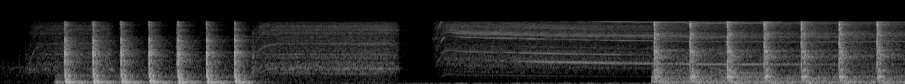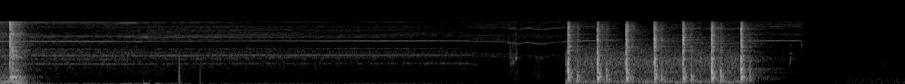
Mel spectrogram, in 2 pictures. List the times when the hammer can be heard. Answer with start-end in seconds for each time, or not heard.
0.6-2.5, 6.5-9.3, 14.7-16.6.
